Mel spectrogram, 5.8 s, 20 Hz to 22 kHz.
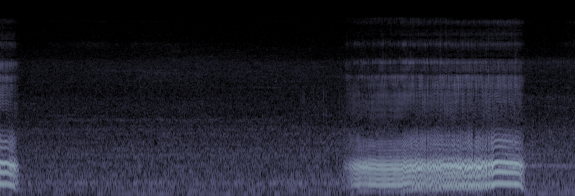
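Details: Long, loud, buzzing snore with a steady tone in a quiet room from a 30-week-old French Bulldog dozing; snoring.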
